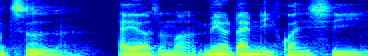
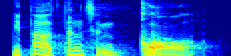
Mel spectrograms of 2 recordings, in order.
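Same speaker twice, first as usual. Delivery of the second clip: usual speaking voice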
